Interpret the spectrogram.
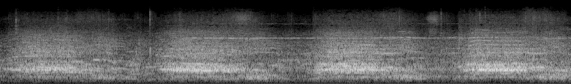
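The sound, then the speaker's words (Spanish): A huge stadium crowd roars and shouts after Messi's goal in the World Cup final. The loud noise surges in four rhythmic waves like a chant, with no single voice standing out. “fue Messi el héroe del juego que apareció en el momento en que su selección lo necesitaba y con este gol terminó la historia del campeonato del mundo que lo consagró para siempre, con estos gritos de fondo.”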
